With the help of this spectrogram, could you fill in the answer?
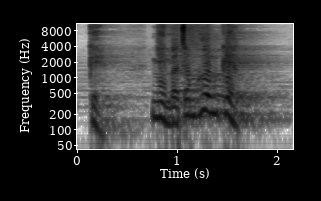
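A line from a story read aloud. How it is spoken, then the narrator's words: Panicked scream. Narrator (Vietnamese): tiếng hét thất thanh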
